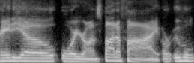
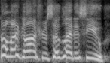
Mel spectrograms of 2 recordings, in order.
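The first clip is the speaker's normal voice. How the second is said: relieved parents; 10 semitones higher than usual. Retold or imitated. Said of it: "they're like".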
